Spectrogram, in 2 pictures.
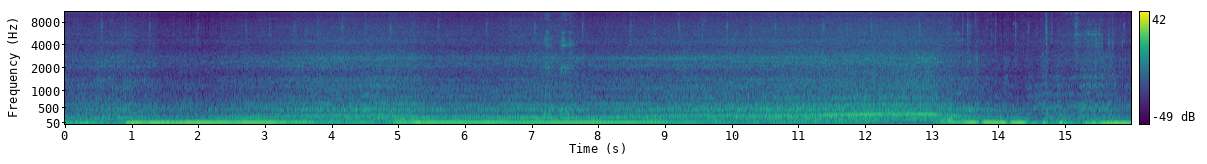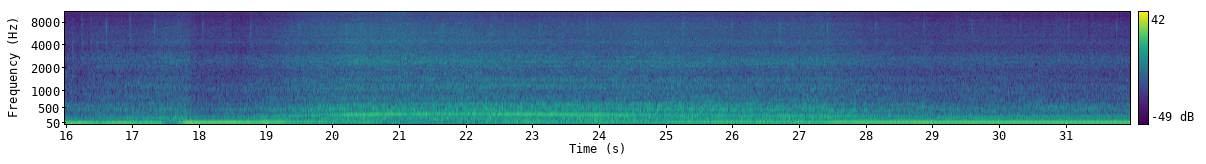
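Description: Engine and road noise of a moving car heard from inside the cabin, with a heavy low rumble underneath. The engine note rises slowly, drops sharply about thirteen seconds in, then rises again and eases off.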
